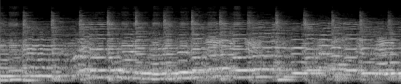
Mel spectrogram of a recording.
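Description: Live band playing a fast Maramureș folk dance tune, led by violin over a quick steady beat.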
